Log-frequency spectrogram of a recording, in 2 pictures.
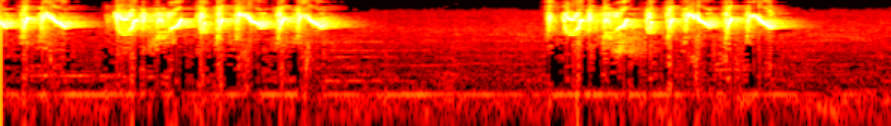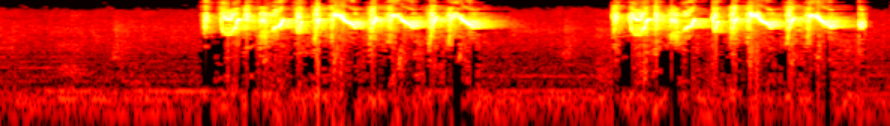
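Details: Sunbird lure call to attract birds, four high, fast twittering bursts of sawtooth-like notes roughly two seconds long, spaced by quiet pauses of similar length, faint low hum beneath.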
